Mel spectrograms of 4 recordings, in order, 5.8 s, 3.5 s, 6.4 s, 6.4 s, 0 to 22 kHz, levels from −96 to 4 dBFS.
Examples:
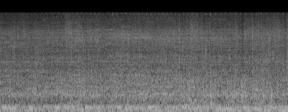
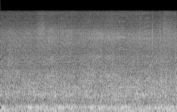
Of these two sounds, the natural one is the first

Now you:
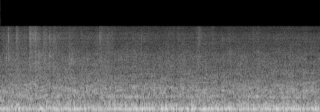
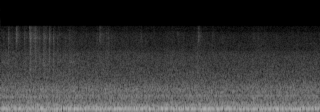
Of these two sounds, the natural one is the second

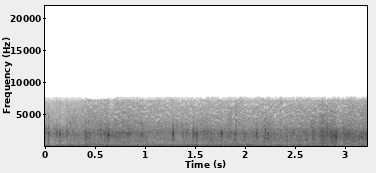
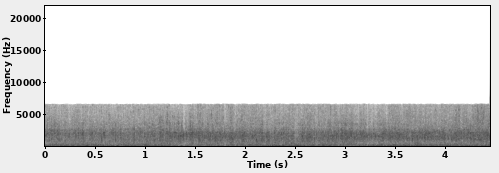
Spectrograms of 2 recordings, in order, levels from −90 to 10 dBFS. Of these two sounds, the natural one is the second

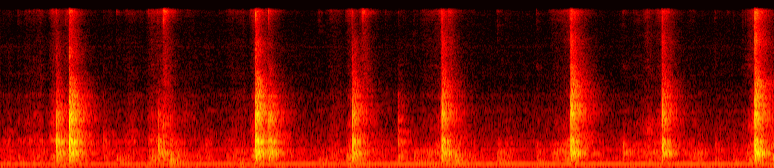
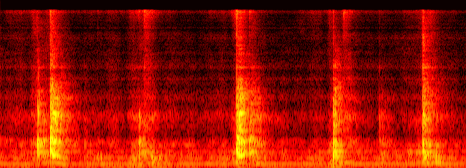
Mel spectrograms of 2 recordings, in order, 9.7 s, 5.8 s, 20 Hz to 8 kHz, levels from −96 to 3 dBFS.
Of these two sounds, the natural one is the first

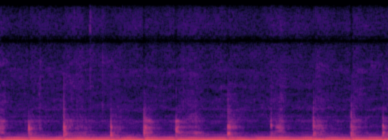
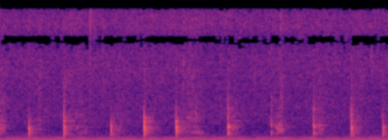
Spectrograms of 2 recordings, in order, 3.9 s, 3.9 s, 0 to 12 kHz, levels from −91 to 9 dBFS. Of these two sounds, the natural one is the second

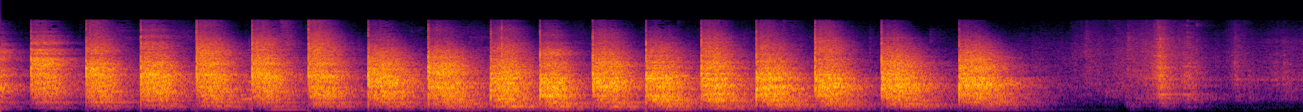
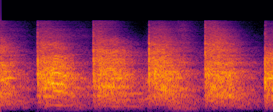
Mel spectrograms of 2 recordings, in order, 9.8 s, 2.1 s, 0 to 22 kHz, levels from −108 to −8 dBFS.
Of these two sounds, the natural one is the first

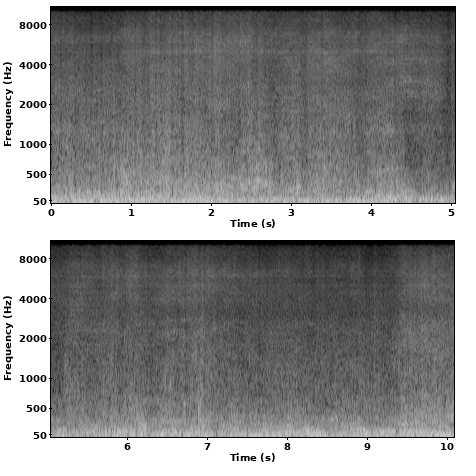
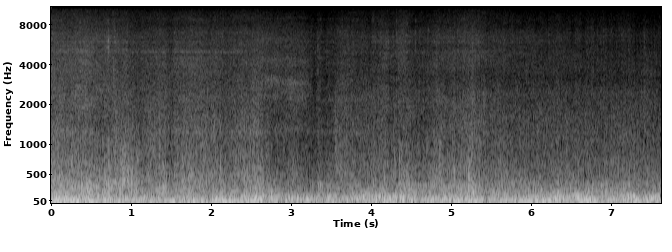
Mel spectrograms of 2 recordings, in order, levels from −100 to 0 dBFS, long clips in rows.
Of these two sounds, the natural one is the second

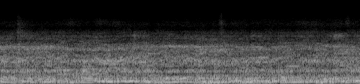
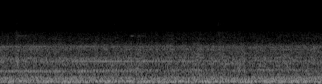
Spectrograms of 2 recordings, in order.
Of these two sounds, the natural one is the second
